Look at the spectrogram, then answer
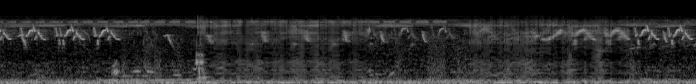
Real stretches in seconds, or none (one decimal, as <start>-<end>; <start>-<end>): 0.0-2.0; 3.7-4.7; 6.3-7.0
